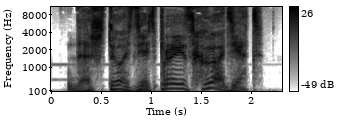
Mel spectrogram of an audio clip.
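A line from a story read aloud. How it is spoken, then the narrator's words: Full-throated yell. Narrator (Russian): заорал Кросби во все горло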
